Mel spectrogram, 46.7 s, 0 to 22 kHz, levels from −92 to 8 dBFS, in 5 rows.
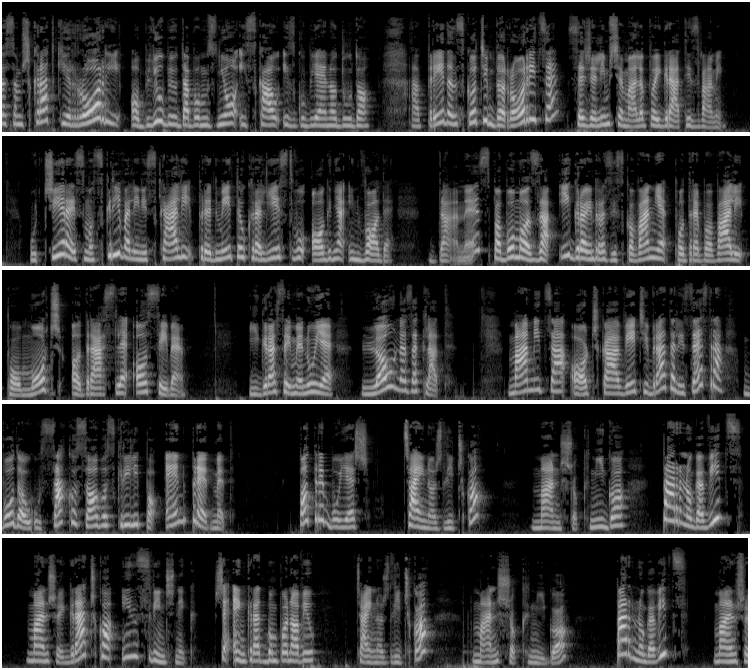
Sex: female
